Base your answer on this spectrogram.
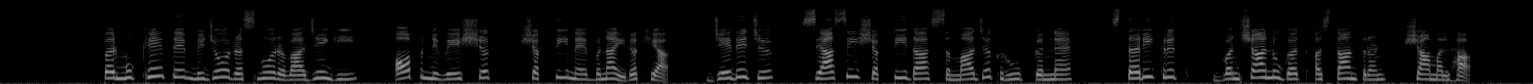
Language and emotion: Dogri, neutral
